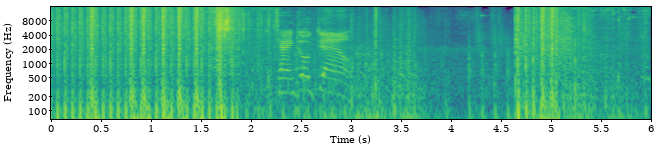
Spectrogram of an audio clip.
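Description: An automatic rifle fires rapid shots.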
